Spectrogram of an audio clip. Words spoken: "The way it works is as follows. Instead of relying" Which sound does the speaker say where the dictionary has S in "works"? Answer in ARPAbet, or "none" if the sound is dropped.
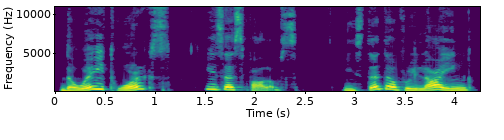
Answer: S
